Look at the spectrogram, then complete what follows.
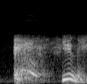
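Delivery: high, slow, choked-up voice after a cough. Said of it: "Got a little choked up there".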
